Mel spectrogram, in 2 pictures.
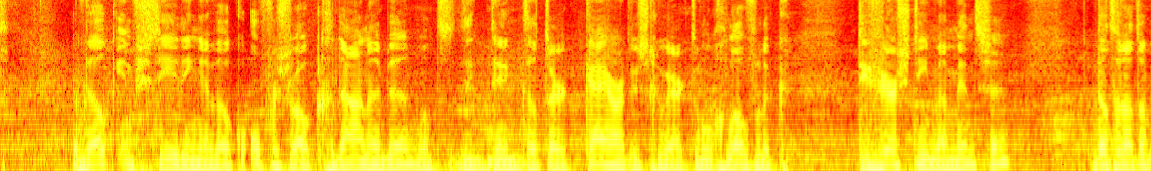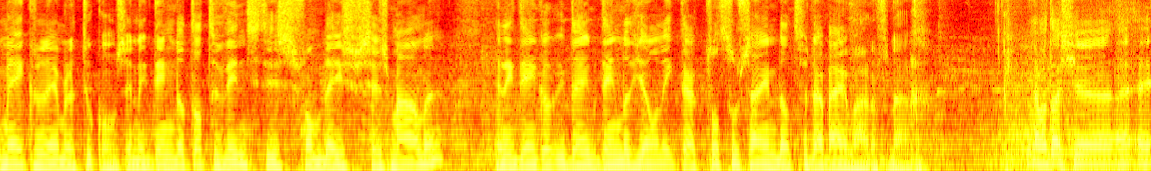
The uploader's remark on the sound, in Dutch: Een van de events op de Floriade Expo-terrein vond plaats op 6 oktober: het Floriade Hub Café. Een live-radioprogramma vanuit de Green Innovation Hub in The Natural Pavilion met muziek en aansprekende gasten uit de wereld van tech en innovatie.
